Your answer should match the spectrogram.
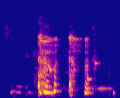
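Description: A person coughing over a video call: two loud coughs about half a second apart.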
